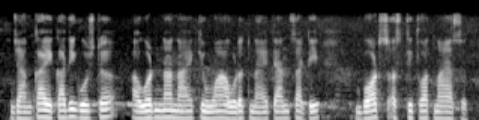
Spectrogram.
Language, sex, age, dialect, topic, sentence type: Marathi, male, 18-24, Southern Konkan, banking, statement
